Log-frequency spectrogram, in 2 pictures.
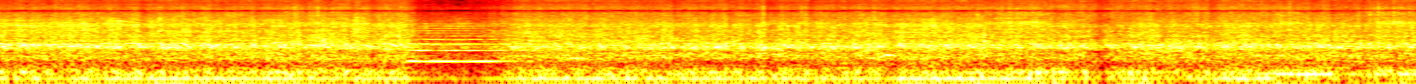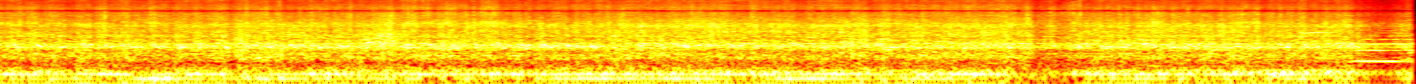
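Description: Diesel railcar running slowly, heard from its open window, with a steady engine hum. A short horn blast sounds about three seconds in, and another right at the end.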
